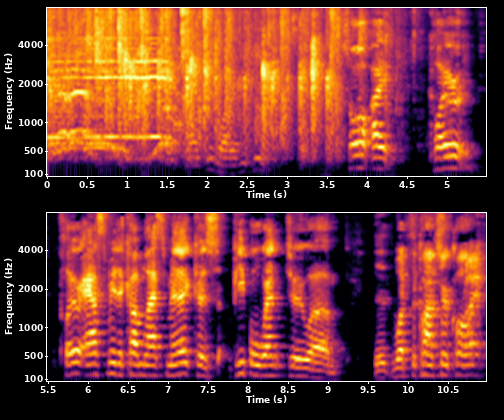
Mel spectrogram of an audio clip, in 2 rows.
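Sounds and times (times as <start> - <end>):
comedy show audience cheering: 0.0 - 2.8
comedy show audience applause welcoming the next comedian: 0.0 - 4.6
speech: 3.8 - 10.9.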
